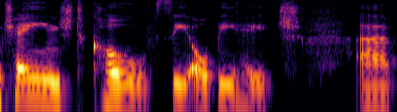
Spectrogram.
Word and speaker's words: Cobh: Now, the name changed to Cove, Cobh, pronounced as Cove.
